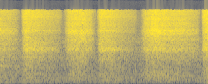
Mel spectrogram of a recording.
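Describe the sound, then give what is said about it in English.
A person imitates anger with rapid, intensified breathing through the nose: five sharp, hissing nasal breaths in quick succession, each separated by a brief pause, faint and with no talking. “It's a dangerous thing to do on a platform, breathe through your nose exclusively, right? Long-nosed, the rapid, successive, intensified breathing is accompanying anger.”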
